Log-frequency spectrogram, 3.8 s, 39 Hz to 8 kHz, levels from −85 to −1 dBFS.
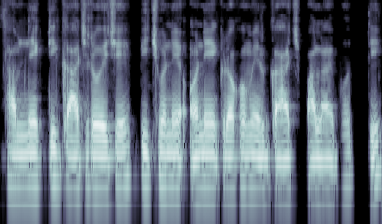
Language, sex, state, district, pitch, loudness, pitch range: Bengali, male, West Bengal, Jhargram, 105 Hz, -16 LUFS, 100-110 Hz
